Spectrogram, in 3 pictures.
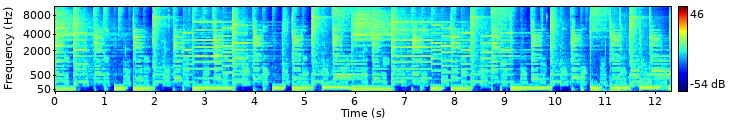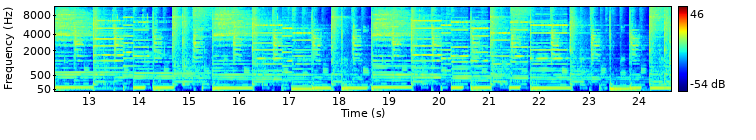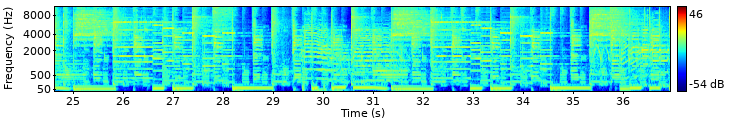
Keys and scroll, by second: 7.3 ctrl+a, 11.0 ctrl+d, 28.3 ctrl+j, 30.0 ctrl+t, 34.9 Return.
